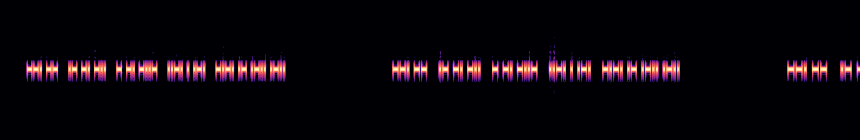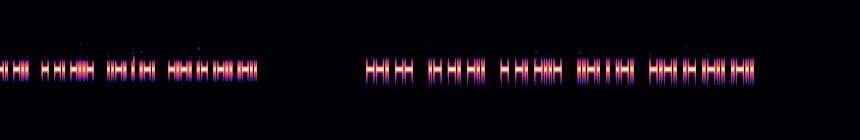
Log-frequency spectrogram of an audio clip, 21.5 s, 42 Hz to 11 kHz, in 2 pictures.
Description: Morse code, heard as a keyed tone, about 49 wpm, 700 Hz. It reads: GM AND TNX FER CALL GM AND TNX FER CALL GM AND TNX FER CALL GM AND TNX FER CALL
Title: Speed-Racing Common QSO Phrases - 40wpm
